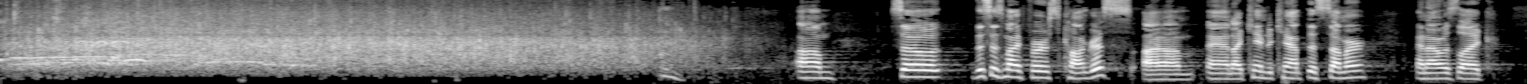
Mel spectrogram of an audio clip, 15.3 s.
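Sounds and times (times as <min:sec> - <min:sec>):
audience applause: 0:00.0 - 0:07.6
speech: 0:06.6 - 0:07.0, 0:08.0 - 0:15.0.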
